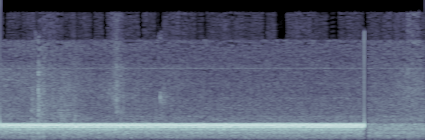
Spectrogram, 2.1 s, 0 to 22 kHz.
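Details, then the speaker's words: 12 V 30 A switch-mode supply in a metal case with meters, heard on an IC706 HF receiver around 2.9 MHz with a short wire. Steady high whine with hiss that drops away abruptly: interference radiating from the display module, peaking near the display. "so this one here on 2.9 is coming from the display he peeks up around this part of the case [Applause] it's near the display"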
